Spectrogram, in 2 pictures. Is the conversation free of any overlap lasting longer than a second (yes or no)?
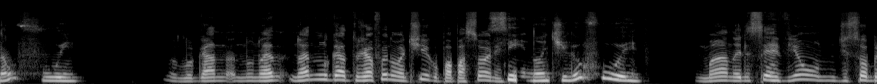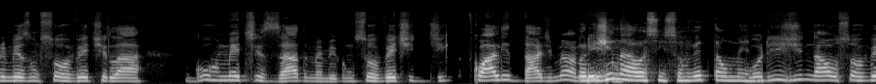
yes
